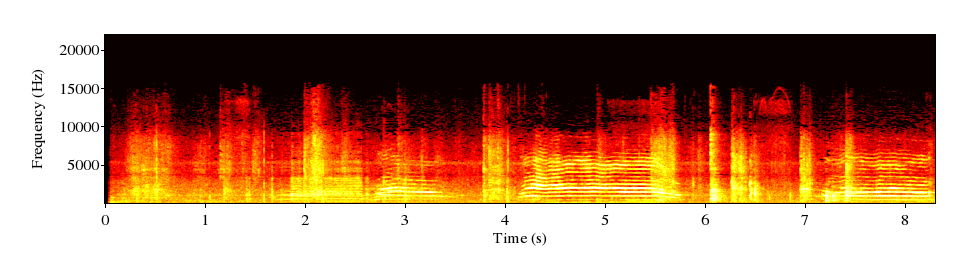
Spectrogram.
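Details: Cats meowing at lunch time indoors: short mews, then a long, steady, drawn-out meow, then a further meow near the end, with light clatter and rustling between calls.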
